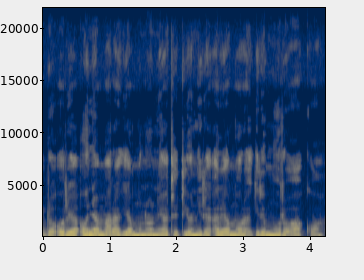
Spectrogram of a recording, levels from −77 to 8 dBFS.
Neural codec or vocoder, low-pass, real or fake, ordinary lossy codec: none; none; real; none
